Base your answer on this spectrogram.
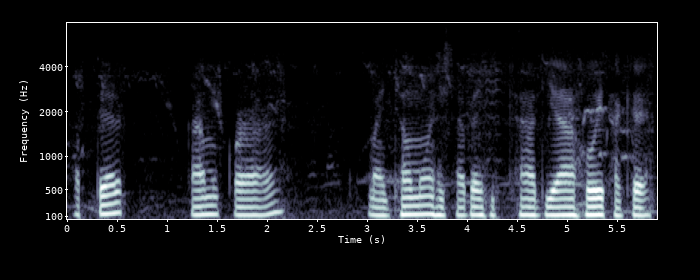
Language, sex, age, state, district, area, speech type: Assamese, male, 18-30, Assam, Sivasagar, rural, spontaneous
